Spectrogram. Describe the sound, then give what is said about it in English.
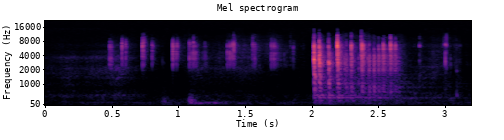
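A quick series of light clicks, then a louder burst of hard clattering as two dice tumble and rattle across a table before settling, with no voices, rolled during a tabletop game. “So roll two dice.”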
